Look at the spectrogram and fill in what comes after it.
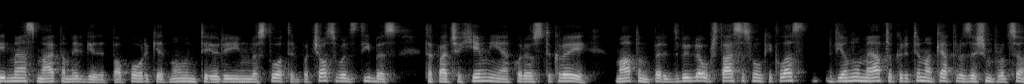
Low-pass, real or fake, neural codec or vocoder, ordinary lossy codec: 7.2 kHz; fake; codec, 16 kHz, 0.3 kbps, FocalCodec; AAC, 48 kbps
